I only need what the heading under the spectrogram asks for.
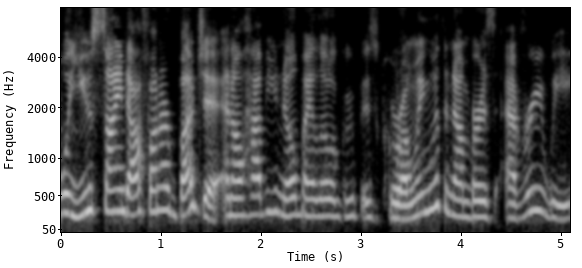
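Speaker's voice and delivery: usual speaking voice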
